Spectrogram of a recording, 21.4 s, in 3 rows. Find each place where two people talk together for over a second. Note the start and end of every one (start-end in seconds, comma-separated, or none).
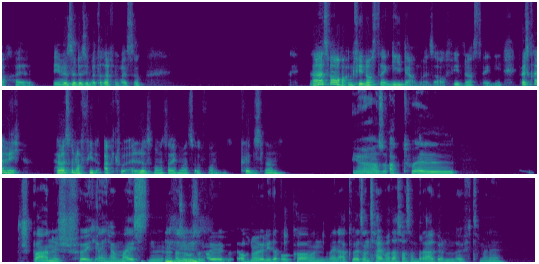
none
